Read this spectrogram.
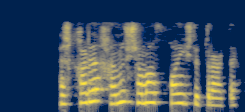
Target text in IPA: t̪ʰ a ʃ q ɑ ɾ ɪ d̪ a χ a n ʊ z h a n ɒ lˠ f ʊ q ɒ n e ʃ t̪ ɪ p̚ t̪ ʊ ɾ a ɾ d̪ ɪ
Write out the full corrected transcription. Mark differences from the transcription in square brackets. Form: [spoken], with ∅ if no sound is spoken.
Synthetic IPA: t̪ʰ a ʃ q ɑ ɾ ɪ d̪ a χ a n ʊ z [ʃ] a [m] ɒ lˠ f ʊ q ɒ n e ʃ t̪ ɪ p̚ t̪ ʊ ɾ a ɾ d̪ ɪ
